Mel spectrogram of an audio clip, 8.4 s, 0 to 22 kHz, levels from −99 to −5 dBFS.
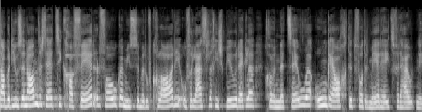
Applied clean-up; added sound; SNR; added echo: neural mask model DeepFilterNet 3.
